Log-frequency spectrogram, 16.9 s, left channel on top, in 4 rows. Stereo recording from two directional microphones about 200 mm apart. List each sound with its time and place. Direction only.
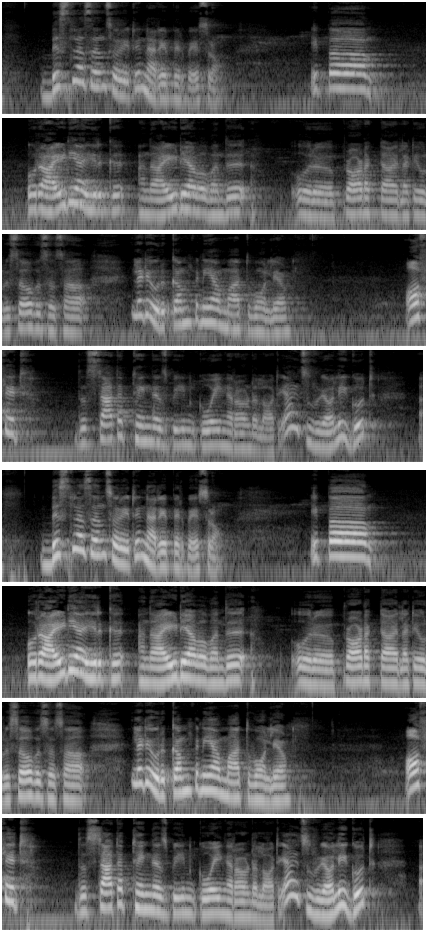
0.4 s speech: 35° right (ahead or behind)
12.5 s speech: 35° right (ahead or behind)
